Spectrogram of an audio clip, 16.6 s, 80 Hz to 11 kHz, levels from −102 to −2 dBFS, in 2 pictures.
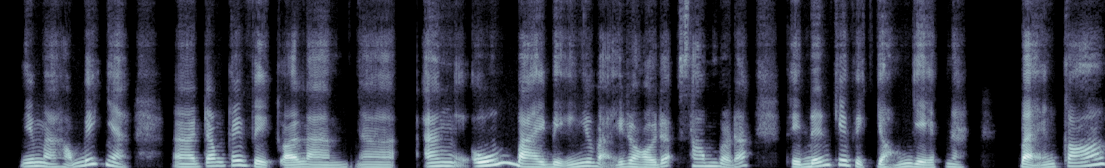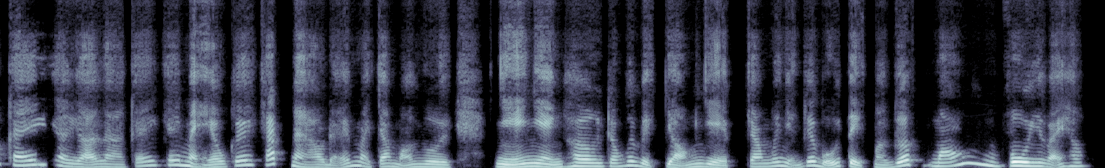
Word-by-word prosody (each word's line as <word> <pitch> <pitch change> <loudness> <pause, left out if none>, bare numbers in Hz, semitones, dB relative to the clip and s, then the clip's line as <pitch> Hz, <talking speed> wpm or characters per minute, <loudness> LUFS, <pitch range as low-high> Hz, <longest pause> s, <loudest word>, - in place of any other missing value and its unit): Nhưng 230 +3 -1
mà 200 -4 -2
hổng 200 +6 -5
biết 360 +4 -1
nha, 245 -8 -2 0.3
à, 185 0 -1
trong 240 +1 0
cái 295 +2 +1
việc, 180 -4 +1
gọi 155 +1 +4
là, 160 -3 -2 0.2
ờ, 165 -1 -5
ăn 240 +3 -1
uống 270 - +6
bày 180 -3 +3
biện 165 +3 -2
như 240 +1 -1
vậy 170 -3 -4
rồi 165 -4 +2
đó, - - +1
xong 235 -1 -4
rồi - - -2
đó 260 - -3 0.3
thì 180 - +2
đến 215 - +1
cái 310 -2 +2
việc - - -2
dọn 195 +7 -2
dẹp 165 -3 0
nè, 185 -2 -6 0.5
bạn 180 +5 +4
có 255 - +1
cái, 285 -1 +2 0.4
gọi 165 -2 0
là, 180 -3 -5
cái 275 +8 -4
cái 305 0 0
mẹo 180 - 0
cái 295 +6 0
cách 350 +3 +2
nào 165 -4 -2
để 165 +6 -5
mà 245 -5 -2
cho 205 +1 -1
mọi 180 -2 -4
người 175 -3 0 0.3
nhẹ 180 0 +4
nhàng 195 -6 +3
hơn 225 +1 +3
trong 215 +1 -4
cái 275 - +1
việc - - -2
dọn 190 +6 0
dẹp 160 -7 +1
trong 200 +1 -2
cái 245 - -1
những 235 - -4
cái 270 - +3
buổi 240 - +1
tiệc - - +3
mà 160 -2 -5
góp 290 +5 +4
món 230 +4 0 0.4
vui 250 -1 +10
như 230 - 0
vậy 195 - -2
hông? 230 0 -5
205 Hz, 245 wpm, -22 LUFS, 175-245 Hz, 0.5 s, vui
